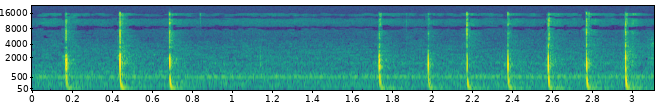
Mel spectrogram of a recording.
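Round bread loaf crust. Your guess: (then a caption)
Hollow. Knocks on the top of a freshly baked golden-brown Russian round loaf to test doneness: three knocks, a pause, then seven more in quicker succession. Each is a short, dull, low thud with almost no ring. The hollow sound means the bread is baked through.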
